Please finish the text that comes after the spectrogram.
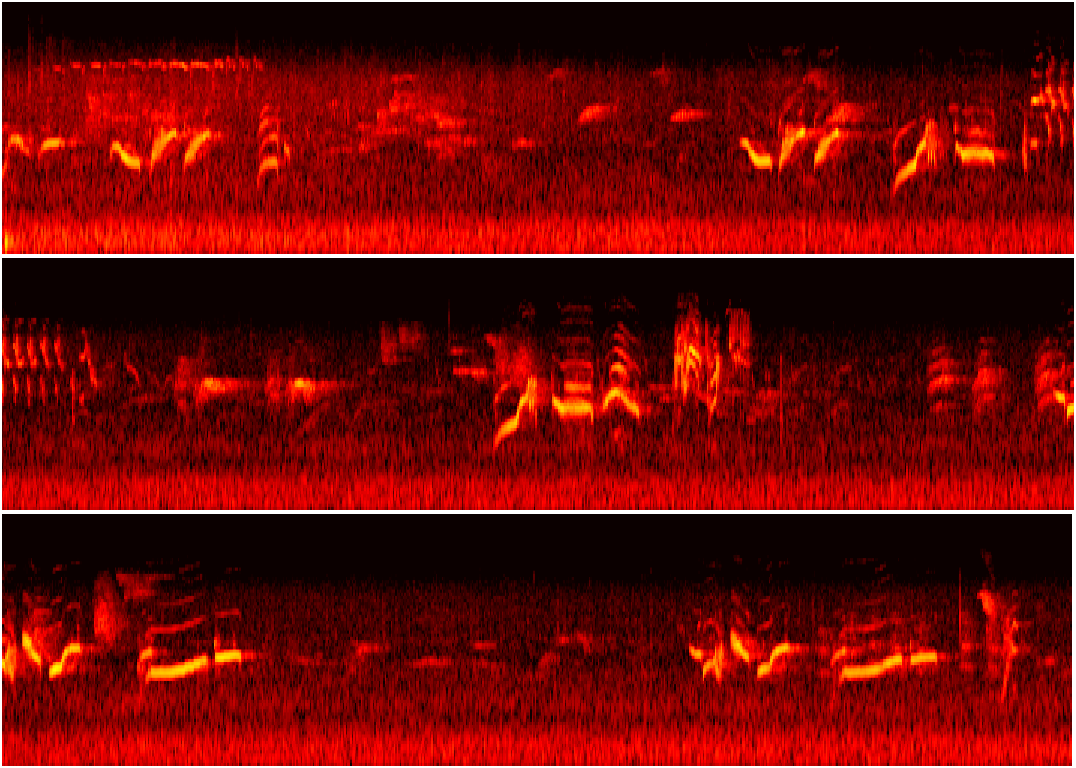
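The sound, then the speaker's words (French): A Eurasian blackbird sings mellow, fluted phrases, each ending in a higher twittering flourish, repeated with short pauses over a soft steady background rumble. No one speaks. “On va pouvoir ainsi comparer le chant beaucoup plus flûté du merle noir, plus doux.”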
